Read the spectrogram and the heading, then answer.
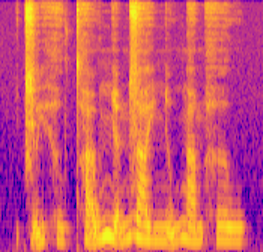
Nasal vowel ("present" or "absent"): absent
